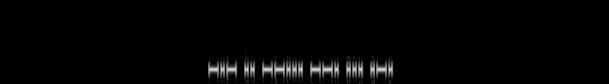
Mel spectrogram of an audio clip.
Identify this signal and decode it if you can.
Morse code, heard as a keyed tone, about 37 wpm, 700 Hz. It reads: KI7GSR
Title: USA Call Signs - 6 Characters - Repeated 3x - 40wpm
